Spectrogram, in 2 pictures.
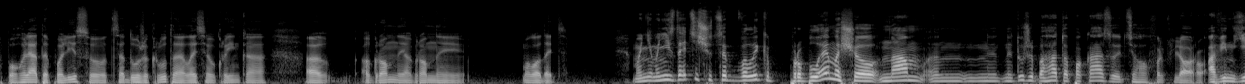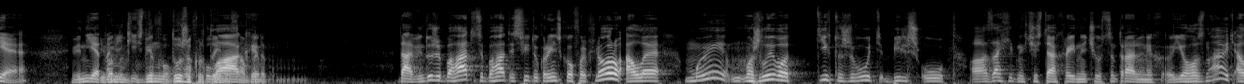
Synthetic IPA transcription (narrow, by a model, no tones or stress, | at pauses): pɔɦʊlʲat̪ɪpɔlʲisʊt̪sɛd̪uʒɛkɾut̪ɛɐlˠɛsʲɐʊkɾɐjinkɐ | ɔ̰ɦɾɔmnɪjɔɦɾɔmnɪj | mɔlˠɔd̪ɛt͡sʲ | menʲimenʲizd̪ɐjɛt͡sʲːɐʃt͡ʃɔt̪sɛʋelˠɪkɐpɾɔblˠɛmɐʃt͡ʃɔnɑmnned̪uʒɛbɐɦɑt̪ɔpɔkɑzʊjɛt͡sʲɔɦɔfɔlʲklʲɔ̰ɾʊ̰ʔɐʋʲinjɛ | ʋinjɛt̪amjɐkʲistʋind̪uʒɛkɾʊtʊlɪɑ̰kɪ | d̪̥ɑʋʲind̪uʒɛbɐɦɑt̪ɔt̪sɛbɐɦɑt̪ɔjsʲʋʲit̪ʊkɾɐjinʲsʲkɔɦɔfɔlʲklʲɔɾʊʔɐlˠɛmɪmɔʒlˠɪʋɔtʲixt̪ɔʒɪʋutʲbʲilʲʃuzɑxʲid̪nɪxt͡ʃɐsʲtʲaxkɾɐjinɪt͡ʃɪut̪seɛnt̪ɾɑlʲnɪxjɔɦɔznɑjʊtʲɐ̰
